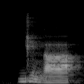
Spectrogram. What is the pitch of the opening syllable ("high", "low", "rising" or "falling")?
falling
